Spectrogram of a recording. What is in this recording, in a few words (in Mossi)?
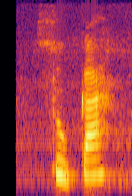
"sũka", Moore; articulation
